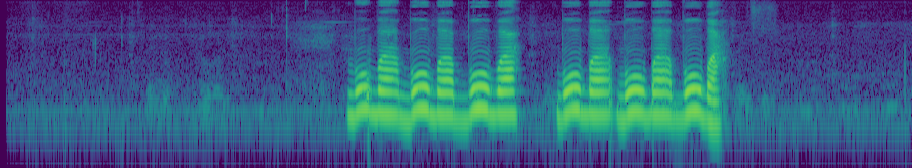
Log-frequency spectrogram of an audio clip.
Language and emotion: Russian, neutral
